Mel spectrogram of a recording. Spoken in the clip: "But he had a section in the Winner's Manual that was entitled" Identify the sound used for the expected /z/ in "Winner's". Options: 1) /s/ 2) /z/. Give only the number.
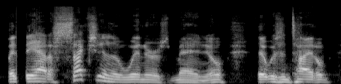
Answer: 2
